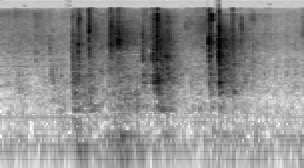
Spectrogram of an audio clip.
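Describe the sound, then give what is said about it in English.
A door is opened in answer to a ringing doorbell, with a short series of soft clunks and a brief scraping slide, fairly quiet, with no voices. “So, that was me going to the door.”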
